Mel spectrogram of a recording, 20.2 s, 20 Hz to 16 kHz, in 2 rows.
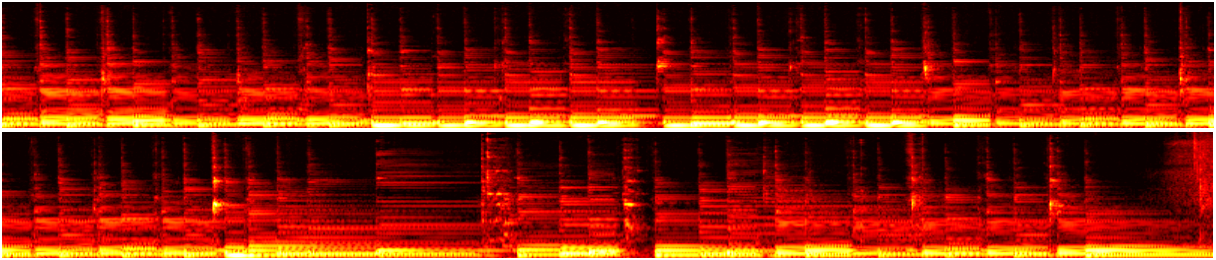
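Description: Steel-string acoustic guitar playing a blues passage in B: a repeating bass-note rhythm with strummed chords, ending on a B7 chord.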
